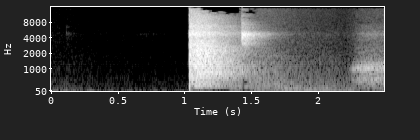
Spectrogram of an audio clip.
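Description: A cap gun fires a sharp bang close by.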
